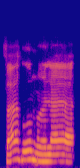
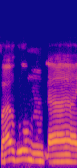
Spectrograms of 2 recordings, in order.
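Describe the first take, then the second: First: The m bounces with a short added vowel. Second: The m closes smoothly with no added vowel. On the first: The speaker calls it wrong. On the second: The speaker calls it right.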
